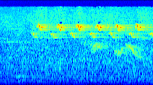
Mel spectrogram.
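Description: White-throated kingfisher giving a rapid, high, shrill chattering trill of fast repeated notes, with a few lower rising chirps alongside and faint background hiss.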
